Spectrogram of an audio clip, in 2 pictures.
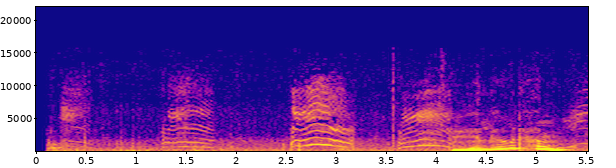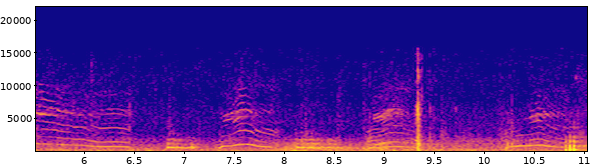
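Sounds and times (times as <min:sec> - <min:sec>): kitten mewing: 0:02.5 - 0:04.3, 0:05.3 - 0:09.5, 0:10.2 - 0:11.0.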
